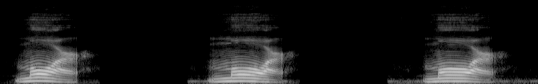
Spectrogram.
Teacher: when the R follows a vowel, the R simply adds color to the vowel and we don't make the R mouth shape.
